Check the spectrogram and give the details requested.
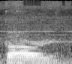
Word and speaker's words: Subaru: this is a 2009 saari Forester and it's in New Zealand so it's pronounced saaru and I need to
